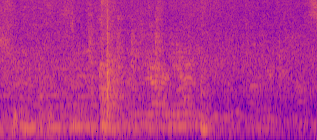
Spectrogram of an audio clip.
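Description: Metal gates of a cattle chute clank and rattle.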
